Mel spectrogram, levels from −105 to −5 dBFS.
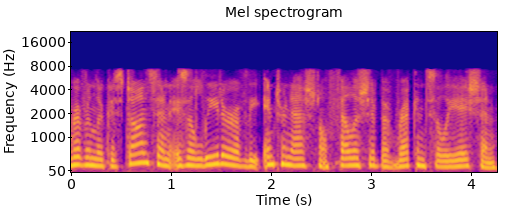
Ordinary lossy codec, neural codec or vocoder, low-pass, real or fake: AAC, 48 kbps; none; 7.2 kHz; real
